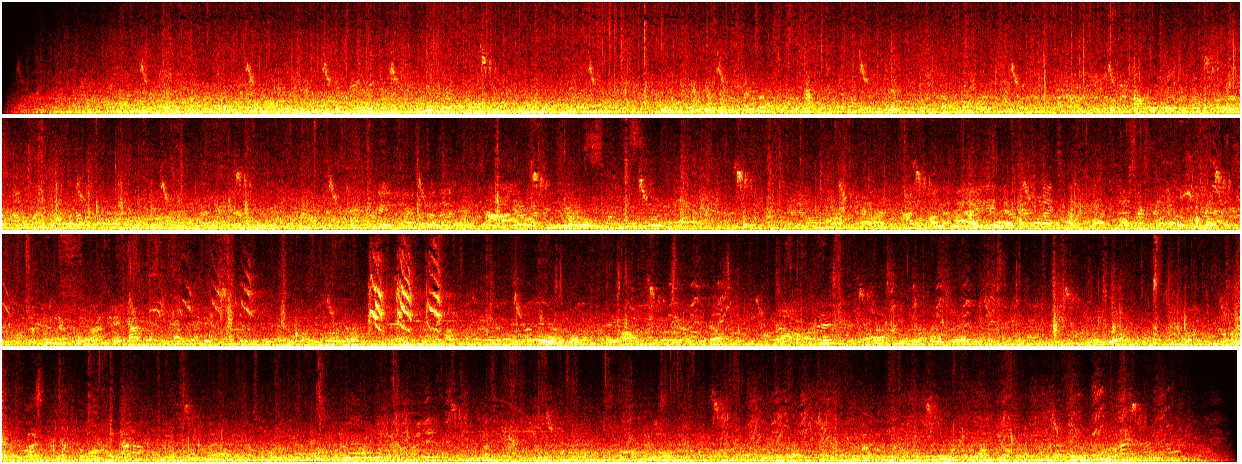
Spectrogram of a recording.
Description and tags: Set of recordings made for the postproduction of "Picnic", upcoming short movie by young argentinian film maker Vanvelvet.
ambience, barcelona, ciutadella-park, exterior, mono, urban, walla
